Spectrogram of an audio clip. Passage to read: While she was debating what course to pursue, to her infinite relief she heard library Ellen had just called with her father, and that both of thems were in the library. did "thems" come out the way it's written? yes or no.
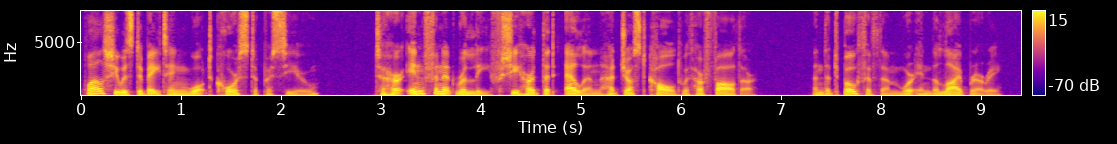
no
